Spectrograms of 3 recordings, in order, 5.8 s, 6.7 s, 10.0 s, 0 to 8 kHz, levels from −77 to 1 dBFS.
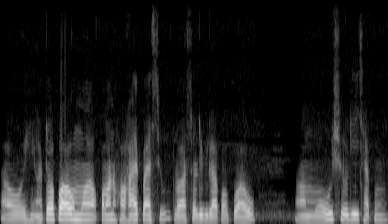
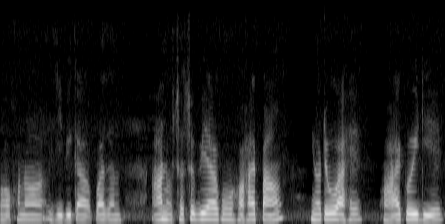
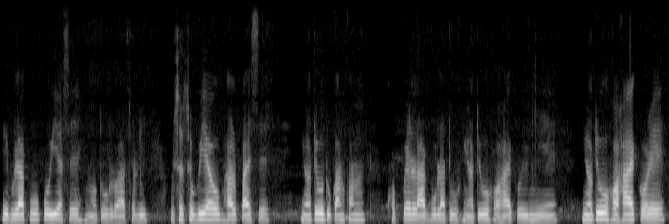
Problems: none marked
